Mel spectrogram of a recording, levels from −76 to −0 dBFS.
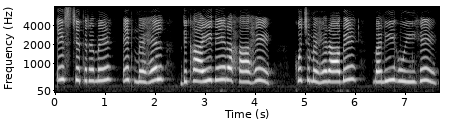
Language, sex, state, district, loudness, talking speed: Hindi, female, Madhya Pradesh, Bhopal, -13 LUFS, 110 wpm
